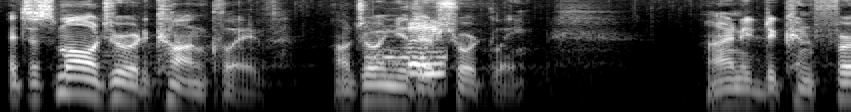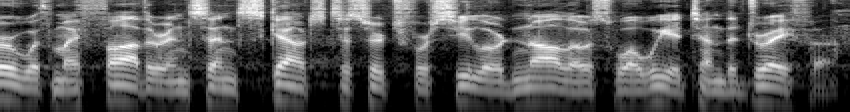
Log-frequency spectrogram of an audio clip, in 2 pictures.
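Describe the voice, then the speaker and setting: An actor playing an earnest, composed young nobleman in a video game, speaking in a formal, measured way. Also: deep voice, animated, long reverb tail. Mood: earnest, assured. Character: young nobleman, count's son with druid leanings, earnest and composed. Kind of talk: scripted video game dialogue.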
